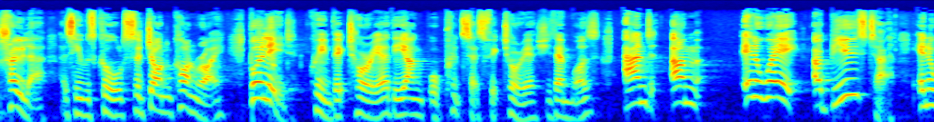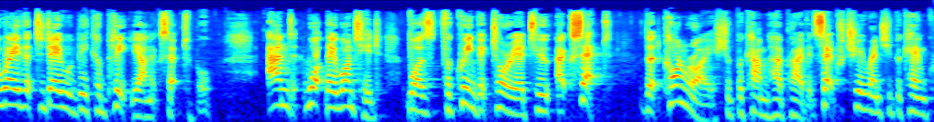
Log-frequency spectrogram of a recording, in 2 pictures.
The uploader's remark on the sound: in a talk that she delivered at our Victorians Day earlier this year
